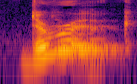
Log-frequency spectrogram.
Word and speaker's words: Daruk: earlier but i forgot it's it's pronounced like it's spelled it is cali daruk i remember now i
